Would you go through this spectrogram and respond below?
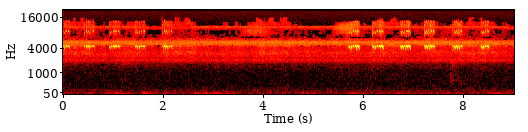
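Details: A cricket chirps through a summer night, short high trilled pulses about twice a second, a run of five, a pause of a few seconds, then seven more, over steady insect drone.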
